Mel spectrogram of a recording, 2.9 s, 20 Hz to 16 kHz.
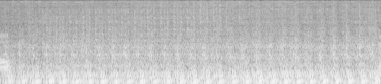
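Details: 2005 Kawasaki Prairie 700 twin ATV, stored a couple of years and not starting, fires up instantly and holds a steady, even putter with no misses or knocks. The crankcase breather blows air with no oil; the owner suspects the oil was once overfilled. Airbox is off.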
